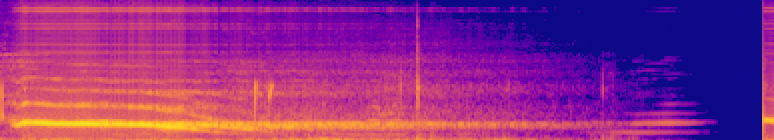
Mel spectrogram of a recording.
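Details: Humpback whale and calf heading north from Bahia de Banderas: a single loud low moan with clear overtones that bends slowly downward and fades away over about three seconds into near silence.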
